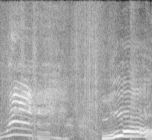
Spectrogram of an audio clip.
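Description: Two drawn-out, high-pitched wordless vocal calls from a man playing in snow, each rising and then falling in pitch; the second starts about one and a half seconds in.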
